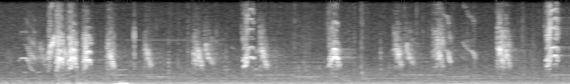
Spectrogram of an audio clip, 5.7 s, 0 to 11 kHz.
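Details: Several sparrows gather at a feeder on a post at a Tenmangu shrine, 24 June 2023, chirping busily: bright, high chirps tumble almost nonstop, roughly two or three per second, with a low thump early on.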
